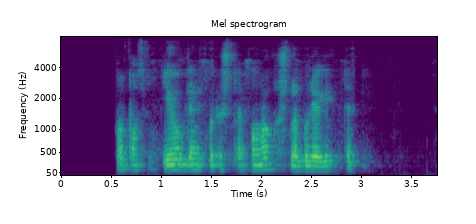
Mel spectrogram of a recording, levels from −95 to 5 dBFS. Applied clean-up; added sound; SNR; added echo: neural mask model DeepFilterNet 3.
